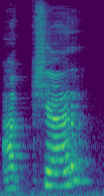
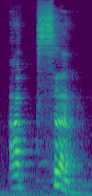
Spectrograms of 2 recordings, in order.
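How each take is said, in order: First: The middle cluster is pronounced with a 'ksh' sound. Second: The middle cluster is pronounced with a plain 's'. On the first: "अक्षर का उच्चारण" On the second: "यदि हम अक्षर का उच्चारण अक्सर करेंगे तो अक्षर की वर्तनी शुद्ध नहीं लिख सकते"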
